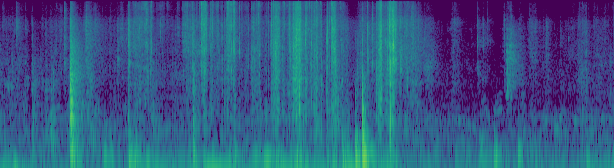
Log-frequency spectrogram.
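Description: Foil trading-card pack being torn open and crinkled by hand, with a few sharp clicks from handling the cards; quieter over the last few seconds.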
